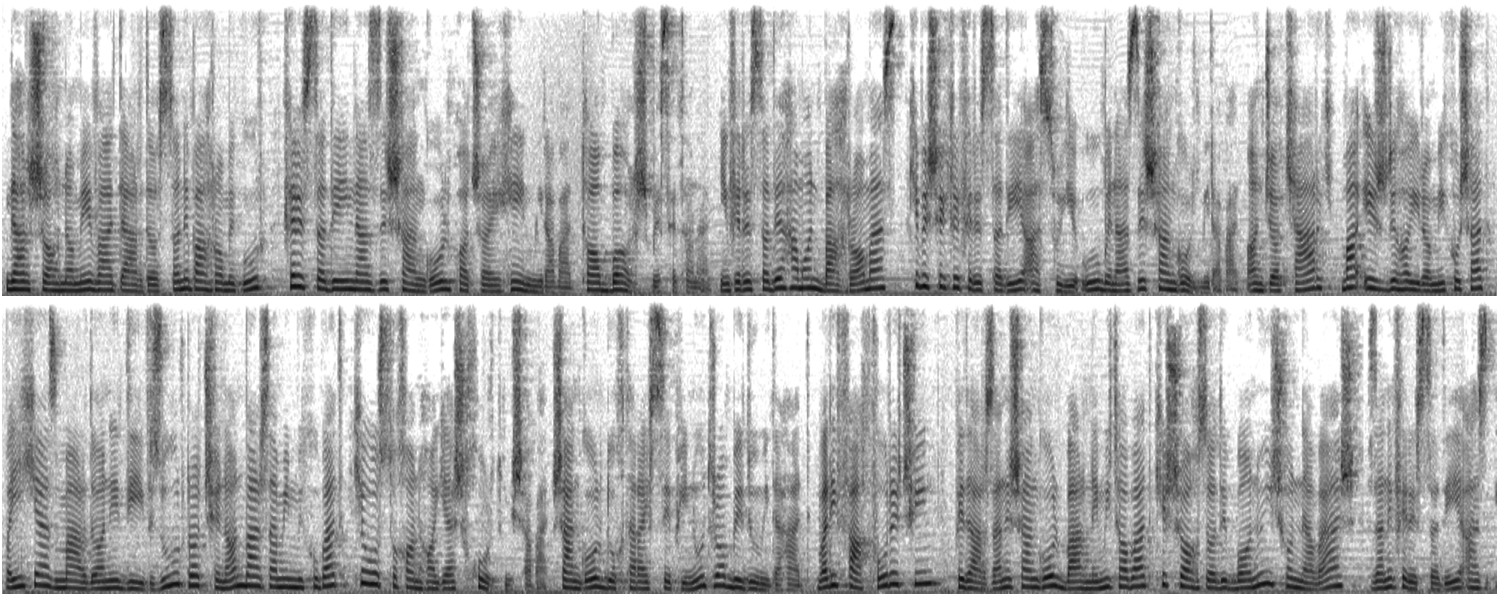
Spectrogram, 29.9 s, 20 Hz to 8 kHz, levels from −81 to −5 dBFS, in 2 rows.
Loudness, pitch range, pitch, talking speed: -17 LUFS, 185-240 Hz, 210 Hz, 165 wpm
